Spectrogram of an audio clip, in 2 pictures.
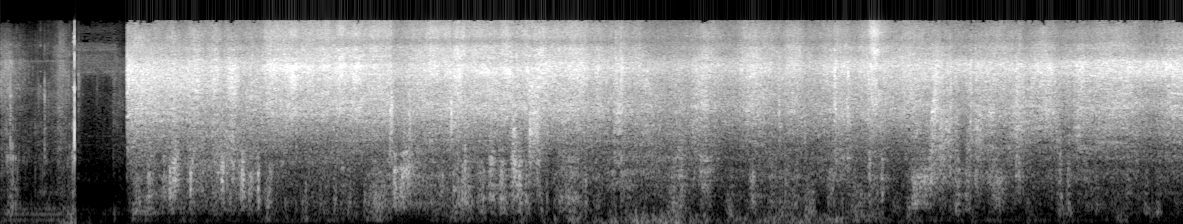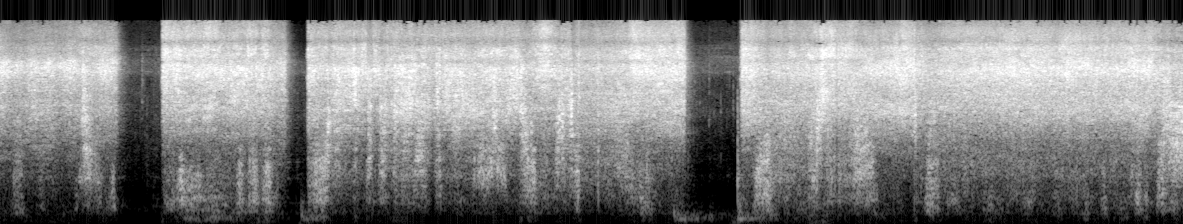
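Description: Compressed-air blow gun hissing in long blasts, blowing dry grass and debris off the steel deck of a bush hog rotary cutter. The hiss starts about a second and a half in and stops briefly three times.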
